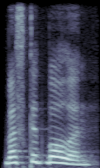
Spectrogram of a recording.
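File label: "баскетболӧн", Komi, female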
